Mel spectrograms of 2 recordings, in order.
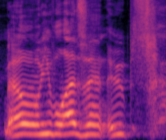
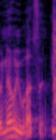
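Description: First: Slow comic drawl. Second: Mock dismay. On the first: Acted. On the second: Mock realisation after jumping.

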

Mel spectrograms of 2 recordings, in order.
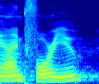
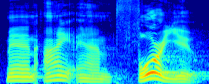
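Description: First: Said in the usual way. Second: "for" drawn out slowly and leaned on; mean every word, "I am for you" slowly; slow stress on for. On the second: Shown as a demonstration. Pastor shows church members the real meaning, slow and stressed. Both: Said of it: "When I say".

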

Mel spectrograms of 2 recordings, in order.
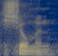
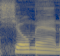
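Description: First: "showman" as SHOW-mun, second syllable weak; right pronunciation. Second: "showman" as show-MAN, second syllable full "man"; wrong pronunciation. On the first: Preacher giving the teacher's real name, "showman" as SHOW-mun. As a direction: say "showman" with a reduced "mun" ending. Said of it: "It wasn't showman". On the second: Preacher correcting the teacher's name, stressed "showman" as show-MAN. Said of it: "it was, like, showman". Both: Shown as a demonstration.

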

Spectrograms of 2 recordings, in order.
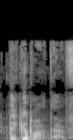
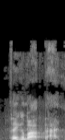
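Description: First: Softer, higher echo of the line; quiet. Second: Said in the usual way. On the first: Shown as a demonstration. Pastor repeating it softly to the congregation, quiet. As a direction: let it sink in, gently.

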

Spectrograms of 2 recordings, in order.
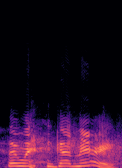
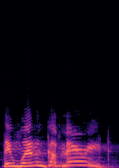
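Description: First: Louder, high, ringing repeat. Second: High, loud happy news; excited announcement. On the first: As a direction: hammer the good news home. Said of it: "Uh, they went and got married". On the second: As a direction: announce it with delight. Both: Real, not acted.

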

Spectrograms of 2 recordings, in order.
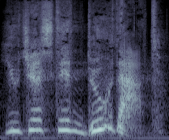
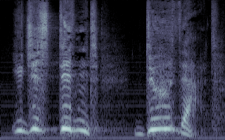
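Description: First: Slow and firm on "You just didn't do that."; slow, deliberate "didn't do that"; blunt, slow statement. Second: "You just didn't" then a pause, then "do that."; pause for emphasis. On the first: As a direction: lay it down bluntly and slowly. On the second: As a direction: break it in two with a pause. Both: Shown as a demonstration. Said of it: "I'll make it as blunt as I can".

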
